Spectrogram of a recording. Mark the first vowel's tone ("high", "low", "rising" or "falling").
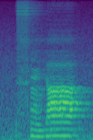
low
